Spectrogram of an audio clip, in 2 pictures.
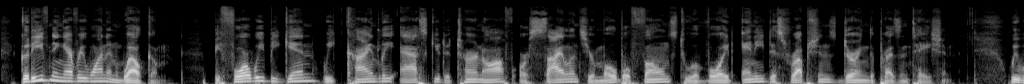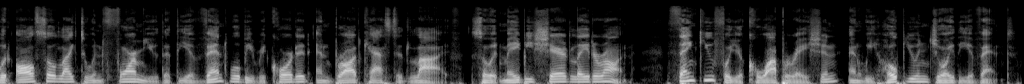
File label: announcement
